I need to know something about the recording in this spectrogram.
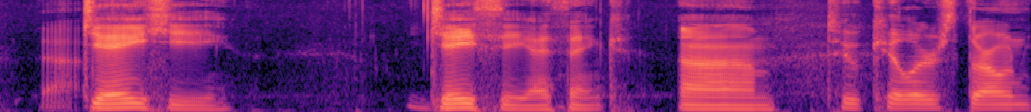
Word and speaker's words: Gaethje: Gaethje. Yeah. Gaethje, I think.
